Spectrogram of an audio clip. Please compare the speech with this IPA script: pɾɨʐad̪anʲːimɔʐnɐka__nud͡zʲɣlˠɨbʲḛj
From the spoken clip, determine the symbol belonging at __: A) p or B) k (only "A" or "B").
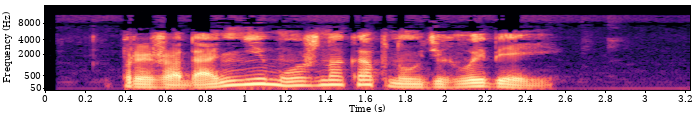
A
